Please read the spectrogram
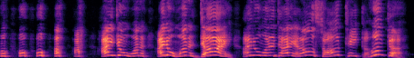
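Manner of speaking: put-on very high, squeamish, scared-stiff terrified stammering. Telling a joke about a chief offering a choice; acting out a scared guy. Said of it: "he's scared to death".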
